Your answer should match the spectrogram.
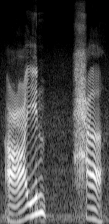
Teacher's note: হলকের মধ্যখান হইতে উচ্চারিত হয় আইন হা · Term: 2 নম্বর মাখরাজ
